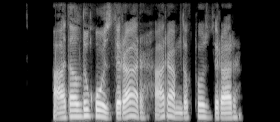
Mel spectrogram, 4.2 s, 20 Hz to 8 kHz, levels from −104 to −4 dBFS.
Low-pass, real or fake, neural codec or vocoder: 7.2 kHz; real; none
